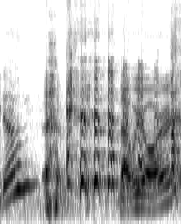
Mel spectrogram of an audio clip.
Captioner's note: laughter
